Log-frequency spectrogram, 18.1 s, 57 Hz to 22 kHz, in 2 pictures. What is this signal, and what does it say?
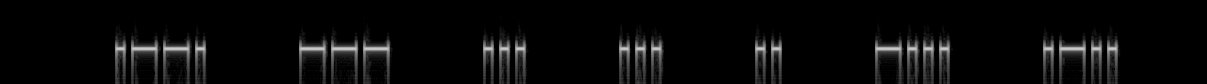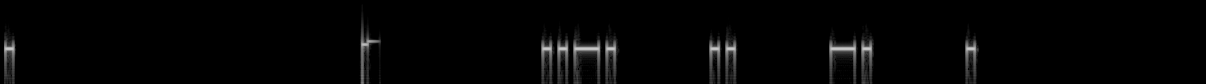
Morse code, heard as a keyed tone, about 20 wpm, spaced as for 9 wpm, 700 Hz. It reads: POSSIBLE FINE
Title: 4x Character Spacing - Top 500 Words - 20wpm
